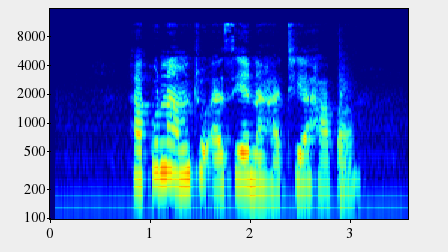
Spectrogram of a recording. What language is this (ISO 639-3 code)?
swa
